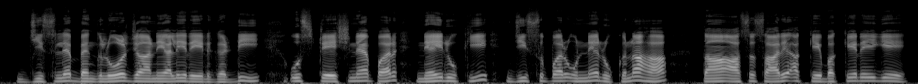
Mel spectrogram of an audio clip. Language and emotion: Dogri, surprised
